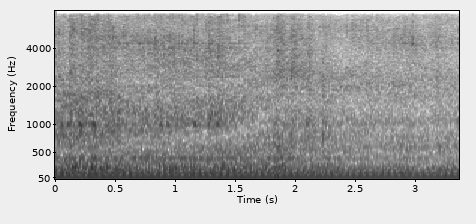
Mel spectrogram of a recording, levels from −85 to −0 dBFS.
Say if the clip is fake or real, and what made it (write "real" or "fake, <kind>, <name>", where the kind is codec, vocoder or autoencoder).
real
